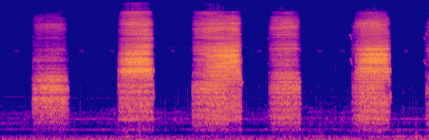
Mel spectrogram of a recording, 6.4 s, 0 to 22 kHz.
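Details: Nest-box barn owls in Israel on 26 April 2021, with the mother preening her five chicks: five rasping, breathy hisses of about half a second each, repeated at a steady pace of roughly one per second.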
